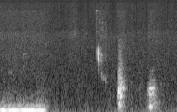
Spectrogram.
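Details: Pet dog asleep after an unusually long walk, heard in the background: one low, buzzing snore followed by a few soft breathing clicks, ordinary sleep snoring.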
